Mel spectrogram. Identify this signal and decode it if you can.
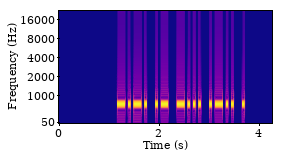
Morse code, heard as a keyed tone, about 22 wpm, 700 Hz. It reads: CABLE
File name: 5 Letter Words - First 3 Letters Given - 22wpm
